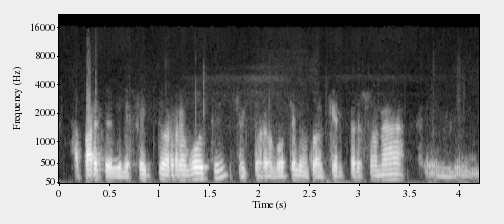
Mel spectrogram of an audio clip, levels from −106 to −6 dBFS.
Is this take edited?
yes; 2 cuts; at 1.7 s, 2.5 s

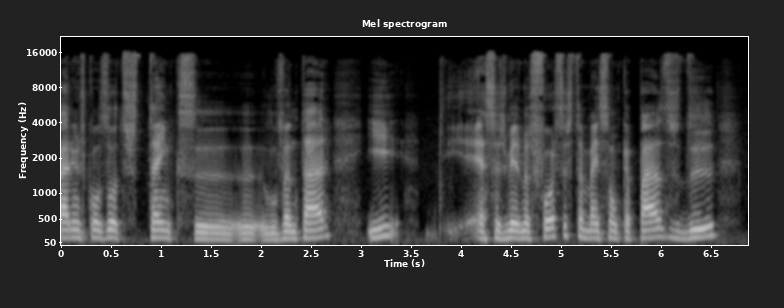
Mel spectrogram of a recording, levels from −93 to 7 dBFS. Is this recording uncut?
no; 1 cut; at 1.1 s

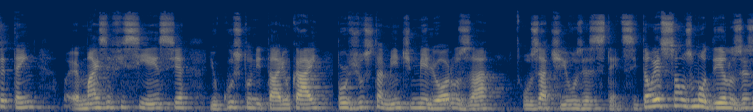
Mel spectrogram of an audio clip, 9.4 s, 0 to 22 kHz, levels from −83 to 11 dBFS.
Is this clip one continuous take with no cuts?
no; 2 cuts; at 3.6 s, 4.2 s

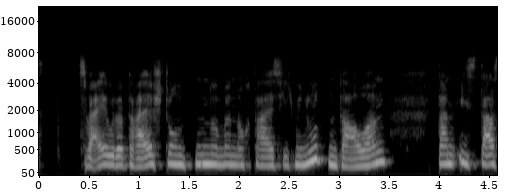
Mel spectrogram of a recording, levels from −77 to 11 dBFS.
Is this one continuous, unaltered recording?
yes; 0 cuts

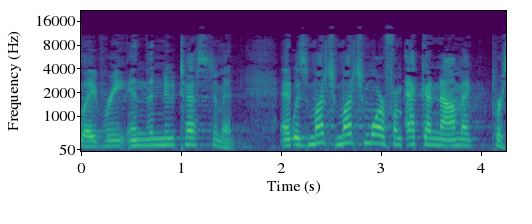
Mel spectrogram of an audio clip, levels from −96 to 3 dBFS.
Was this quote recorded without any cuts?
no; 3 cuts; at 2.1 s, 2.5 s, 3.2 s

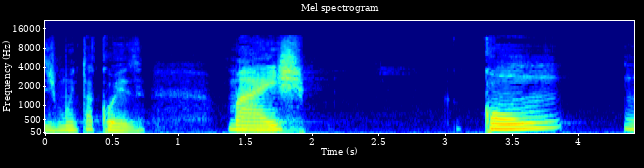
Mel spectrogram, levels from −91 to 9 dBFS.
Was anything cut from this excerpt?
no; 0 cuts

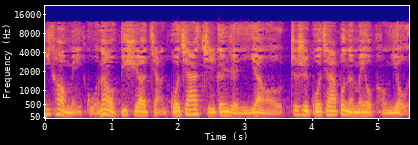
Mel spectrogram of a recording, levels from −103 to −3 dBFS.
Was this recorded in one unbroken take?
no; 1 cut; at 1.8 s

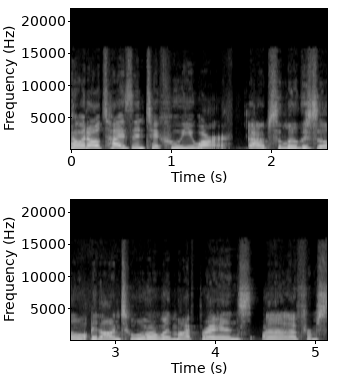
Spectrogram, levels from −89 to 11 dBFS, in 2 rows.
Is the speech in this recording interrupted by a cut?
yes; 2 cuts; at 1.7 s, 2.7 s

